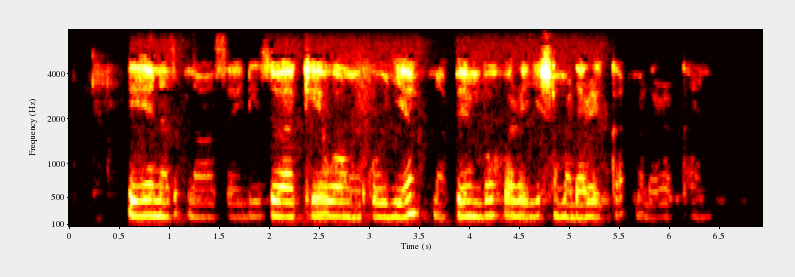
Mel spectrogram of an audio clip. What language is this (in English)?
Swahili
